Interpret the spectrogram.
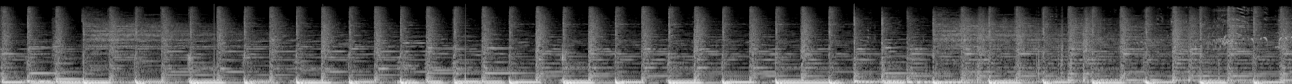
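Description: Overlapping chunks cause brief stutters at 2.14, 4.65, 7.17, 9.68 and 12.19 s. The audio was handled in 2.5 s blocks, each beginning 12 ms before the previous one ended, so that sliver plays twice at every join and is heard as a regular click.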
